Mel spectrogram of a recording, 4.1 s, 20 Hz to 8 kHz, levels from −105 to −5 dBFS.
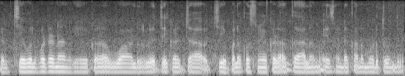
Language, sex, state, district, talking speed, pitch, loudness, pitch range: Telugu, male, Telangana, Nalgonda, 135 wpm, 135 Hz, -17 LUFS, 130-135 Hz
